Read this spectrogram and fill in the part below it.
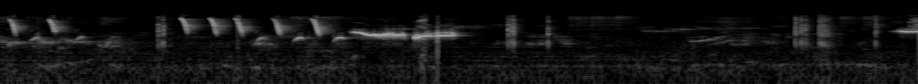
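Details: A Medan white-rumped shama delivers a series of sharp downward-slurred whistles, then a loud warbling fluted phrase, followed by scattered clicks and soft whistles and a closing high note.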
